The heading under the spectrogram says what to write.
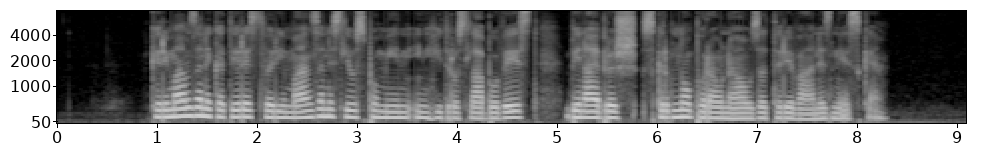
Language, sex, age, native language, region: Slovenian, female, 18-29, Slovenian, Zasavska region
